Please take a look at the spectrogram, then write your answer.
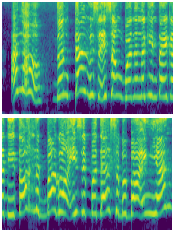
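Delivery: high, fast, loud demand; angry shout. Acted. Heroine confronting Achilles about the woman, angry shout. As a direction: fire it at him in disbelief.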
